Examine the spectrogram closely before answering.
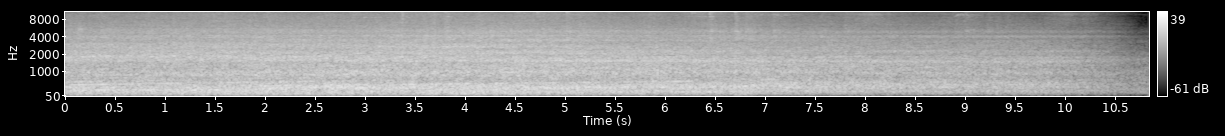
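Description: Passenger train running past, a steady rumble and rush of wheels on rail with a few clicks from the rail joints, fading away near the end as the train moves off.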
